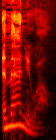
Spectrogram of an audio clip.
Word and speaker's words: Emmanuel: So in Hebrew, Greek, and English, it's all pronounced pretty much the same, Emmanuel.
